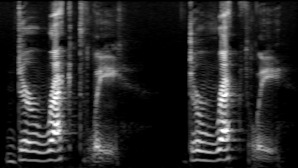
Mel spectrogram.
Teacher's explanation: dropped or reduced t in the middle of the word so instead of producing that really sharp t sound in the middle of the word basically we've dropped it · That T in there has been dropped.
